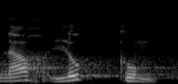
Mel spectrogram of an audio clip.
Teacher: Dia menjadi kaf. Ya, huruf qaf menjadi huruf kaf bertasydid. Ini yang muqaddam. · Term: idgham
